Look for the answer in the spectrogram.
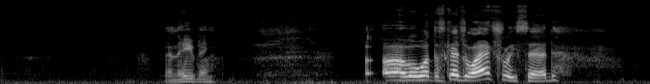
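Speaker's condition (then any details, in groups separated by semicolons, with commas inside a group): No condition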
